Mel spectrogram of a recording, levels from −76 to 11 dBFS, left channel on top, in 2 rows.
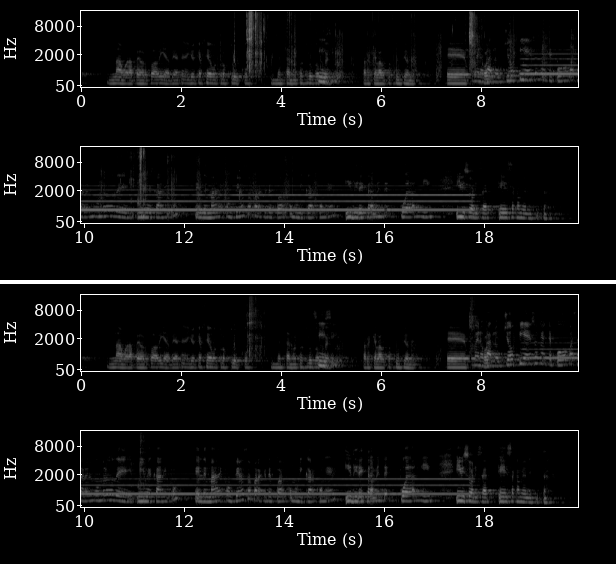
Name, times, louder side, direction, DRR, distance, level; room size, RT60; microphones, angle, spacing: voice 1, 0.5-3.4 3.8-5.0 5.7-6.7 7.3-7.8 8.1-8.2, right 1 dB, ahead, 10 dB, 0.5 m, -47 dB
sound 1, 2.7-14.9, left 16 dB, 60° left, 0.4 m, -47 dB
voice 2, 4.7-5.1 7.8-11.9 12.2-19.4, right 2 dB, 55° right, 12 dB, 0.8 m, -46 dB
Wind instrument woodwind instrument, 8.8-17.9, left 4 dB, 75° left, 1.1 m, -46 dB
11.0 x 10.0 x 5.7 m, 1.3 s
head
